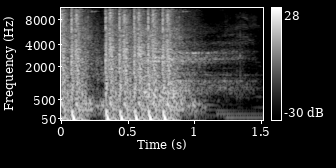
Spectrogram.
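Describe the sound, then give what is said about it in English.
A rapid burst of gunfire, about six sharp, loud shots in quick succession, followed by a low rumbling tail as the echo dies away. No one speaks. “Gunshots. Gunshots. Come on, man.”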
